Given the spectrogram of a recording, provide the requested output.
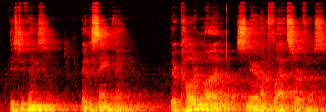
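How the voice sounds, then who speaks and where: Over noticeable background noise and audible room echo, a man with fairly low pitch talks at a very slow pace, pausing long and often. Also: ordinary pitch variation. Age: 60s. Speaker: artist giving a talk. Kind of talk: lecture. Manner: conversational, with filler words.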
